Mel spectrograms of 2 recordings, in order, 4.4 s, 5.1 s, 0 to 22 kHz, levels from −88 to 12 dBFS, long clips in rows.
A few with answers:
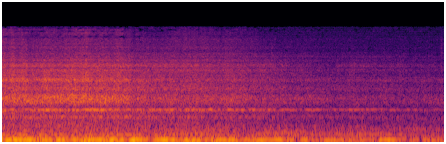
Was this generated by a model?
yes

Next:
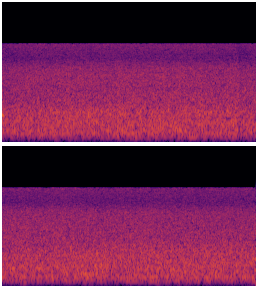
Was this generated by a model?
no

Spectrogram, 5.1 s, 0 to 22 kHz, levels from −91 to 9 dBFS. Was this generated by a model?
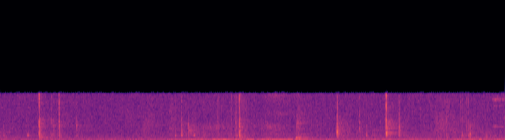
no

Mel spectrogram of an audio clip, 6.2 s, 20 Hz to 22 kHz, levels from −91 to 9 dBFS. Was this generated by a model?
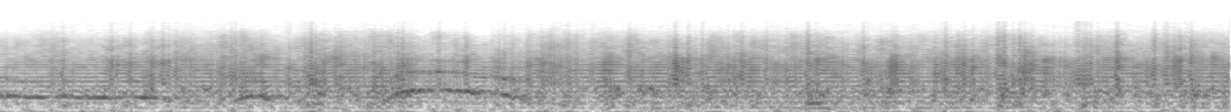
yes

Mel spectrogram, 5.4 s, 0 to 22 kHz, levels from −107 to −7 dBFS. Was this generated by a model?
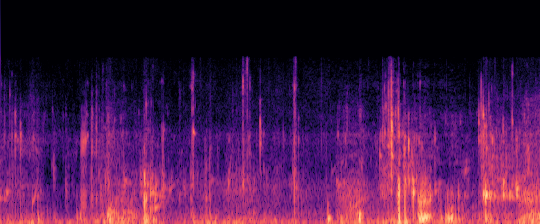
no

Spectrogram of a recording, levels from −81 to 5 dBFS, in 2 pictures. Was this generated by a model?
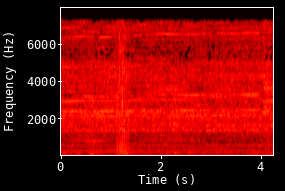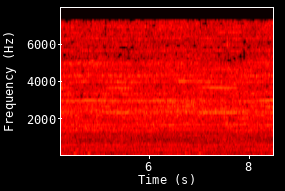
no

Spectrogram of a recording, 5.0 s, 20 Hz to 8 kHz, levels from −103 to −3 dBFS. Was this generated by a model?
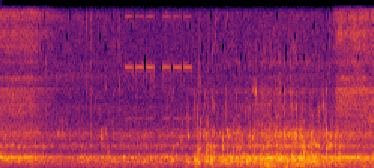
no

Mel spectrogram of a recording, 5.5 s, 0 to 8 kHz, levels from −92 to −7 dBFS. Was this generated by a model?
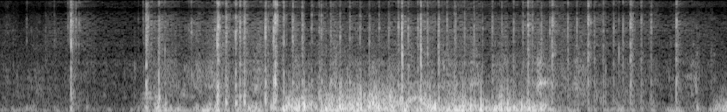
yes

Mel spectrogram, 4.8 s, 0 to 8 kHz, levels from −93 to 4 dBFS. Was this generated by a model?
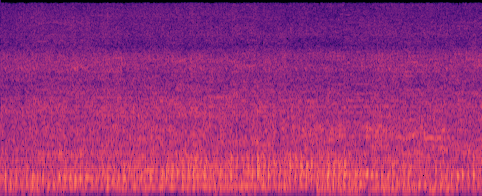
yes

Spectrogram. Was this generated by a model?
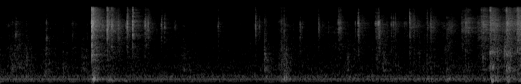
no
